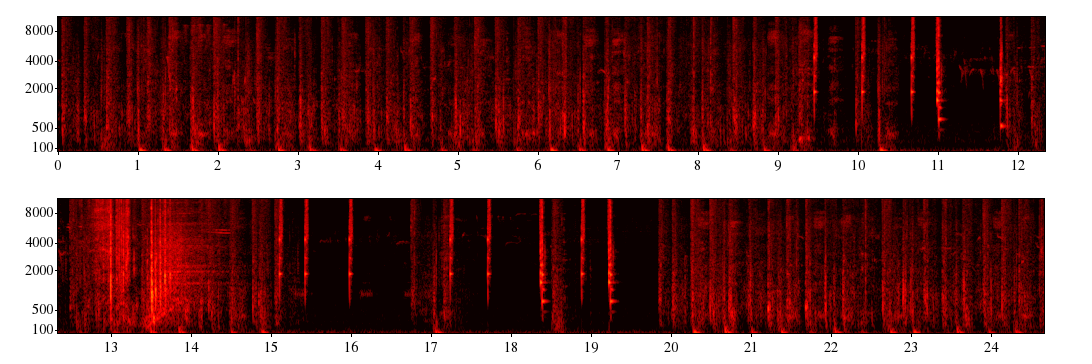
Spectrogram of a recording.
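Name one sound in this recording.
Quick footsteps run through grass.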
